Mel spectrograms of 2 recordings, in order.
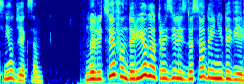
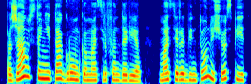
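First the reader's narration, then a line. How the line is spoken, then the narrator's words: Quiet. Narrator (Russian): тихо проговорил Джексон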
